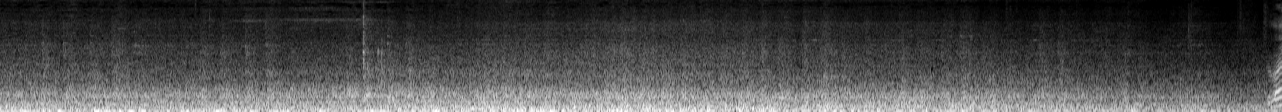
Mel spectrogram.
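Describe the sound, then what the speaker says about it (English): A Chicago Purple Line elevated train passes as a steady, heavy rumble with broadband roar that holds for several seconds and then slowly eases toward the end, heard outdoors on a city street. "We got a train coming by."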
